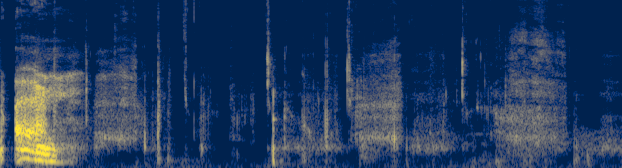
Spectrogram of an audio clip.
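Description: Close-miked chewing and biting of crispy fried pork and rice. It starts with a loud burst of sound, then runs on as steady mouth noises with small sharp clicks.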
